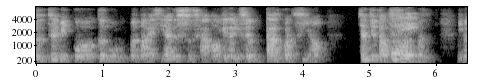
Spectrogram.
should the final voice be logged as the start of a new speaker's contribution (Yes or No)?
No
